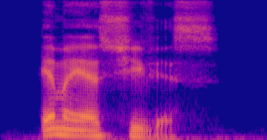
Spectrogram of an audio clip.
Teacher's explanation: the stress firmly on the first syllable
